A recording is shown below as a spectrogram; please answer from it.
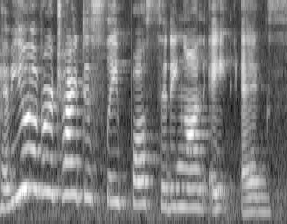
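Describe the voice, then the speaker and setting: A woman's squeaky, high put-on character voice with very wide pitch swings over clear background noise. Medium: read story. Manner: repeats words, stutters playfully.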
